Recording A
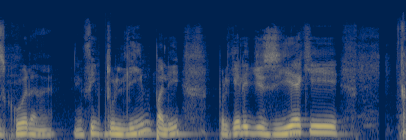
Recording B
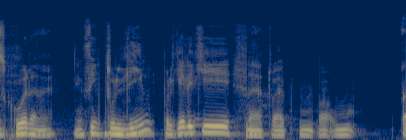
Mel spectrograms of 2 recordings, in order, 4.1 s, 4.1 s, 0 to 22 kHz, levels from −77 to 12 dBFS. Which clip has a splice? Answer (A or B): B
